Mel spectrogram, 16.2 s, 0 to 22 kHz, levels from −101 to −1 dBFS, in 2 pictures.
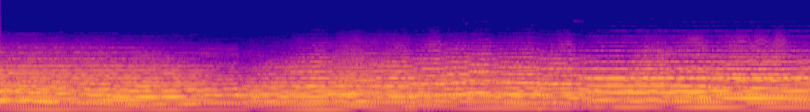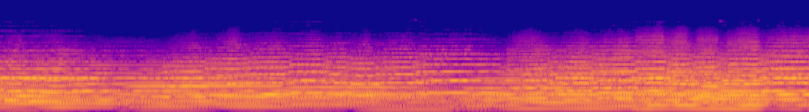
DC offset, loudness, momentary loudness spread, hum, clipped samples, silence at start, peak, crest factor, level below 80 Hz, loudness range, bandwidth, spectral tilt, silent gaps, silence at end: under 0.1%; -23 LUFS; 7 LU; none; under 0.1%; 0 s; -8 dBFS; 14 dB; -50 dBFS; 4 LU; 7.4 kHz; -7 dB/octave; none; 0 s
